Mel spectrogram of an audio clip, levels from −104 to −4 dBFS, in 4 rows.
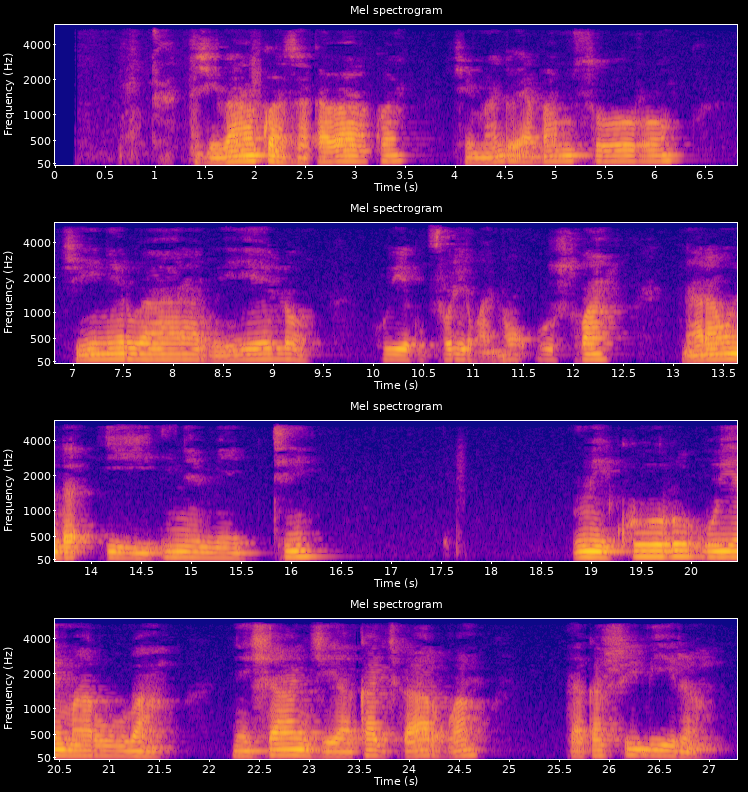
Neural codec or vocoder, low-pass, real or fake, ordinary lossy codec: none; 5.4 kHz; real; AAC, 24 kbps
